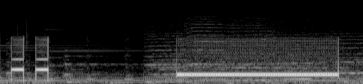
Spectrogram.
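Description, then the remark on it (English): Two quick keypad beeps, then a loud, steady telephone tone holds for over a second and a half before cutting off abruptly, as a call is placed to a cell phone dealer. The sound is clear, with no voices. “All right, and now to get the second cell phone dealer on the line.”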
